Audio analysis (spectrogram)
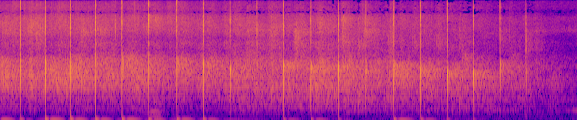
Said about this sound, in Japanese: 皆さん、私たちも大きな拍手を持って神様に賛美を捧げましょう。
